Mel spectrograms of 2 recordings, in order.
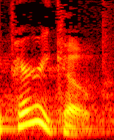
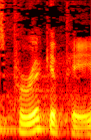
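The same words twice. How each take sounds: First: Pericope said PER-ih-cope, rhyming with periscope; misread pericope. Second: Pericope said per-IH-ko-pee with four syllables; correct pericope. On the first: Shown as a demonstration. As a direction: say pericope as three syllables, ending in cope. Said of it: "I would call it". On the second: Retold or imitated. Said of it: "a smart person said".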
